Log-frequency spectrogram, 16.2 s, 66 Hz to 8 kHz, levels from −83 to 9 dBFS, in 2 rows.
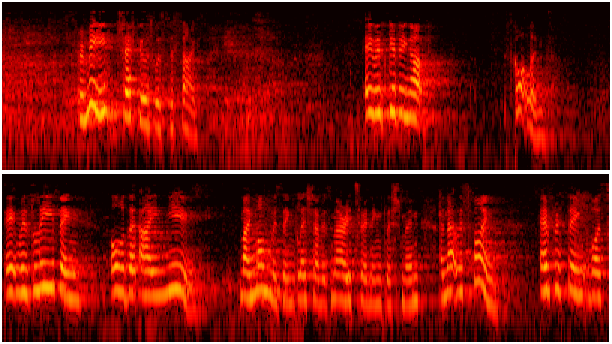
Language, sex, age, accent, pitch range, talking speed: English, female, 40-59, British, 200-260 Hz, 125 wpm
